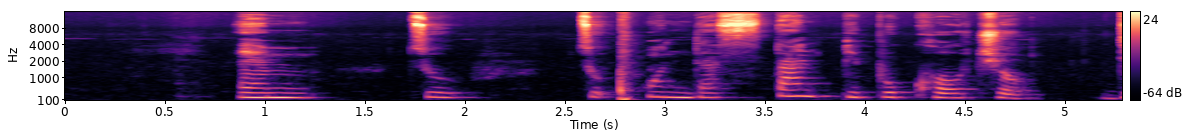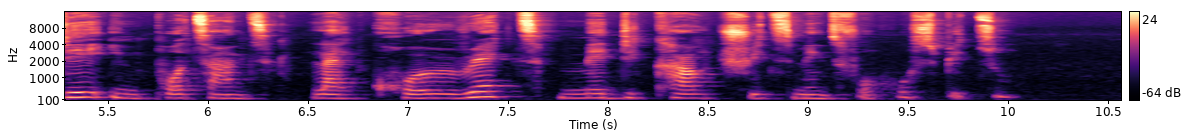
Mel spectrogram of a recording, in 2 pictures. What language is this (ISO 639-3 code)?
pcm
